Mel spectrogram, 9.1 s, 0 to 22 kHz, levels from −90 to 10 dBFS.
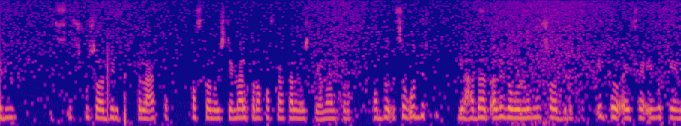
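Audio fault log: Throughout: overdone noise removal. The noise reducer is set so hard that bands sitting near its noise estimate are pulled down or gated out entirely, taking the quieter parts of the speech with them. The background drops and breaks up into twinkling specks.
1.43 to 1.69 s: loud pop. Just after "isku so", two sharp pops land on top of the speech, which continues underneath. They peak well above the speech level, roughly 15 dB over it, and sound like a sudden voltage step, likely from a plug, switch or static discharge.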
